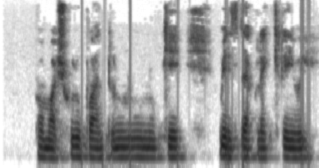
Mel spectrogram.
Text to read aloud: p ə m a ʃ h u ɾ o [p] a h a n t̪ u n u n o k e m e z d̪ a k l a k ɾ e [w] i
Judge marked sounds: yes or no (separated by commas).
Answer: yes, yes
